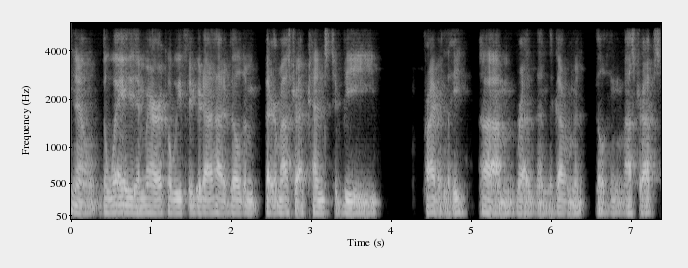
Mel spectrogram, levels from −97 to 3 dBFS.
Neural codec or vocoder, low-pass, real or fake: vocoder, 24 kHz, 100 mel bands, Vocos; 5.4 kHz; fake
